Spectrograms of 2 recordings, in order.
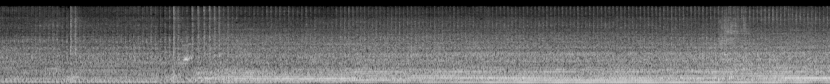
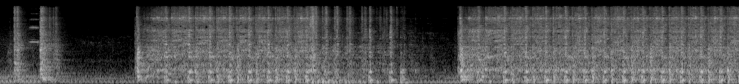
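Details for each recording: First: Craftsman LT1500 17.5 hp riding mower after carburetor cleaning and fuel tank flush, test run: engine catches with a few rough pulses, then holds a steady, even putter at constant speed, running normally. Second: Craftsman LT1500 17.5 hp riding mower just after carburetor cleaning and fuel tank flush: engine catches, runs rough and uneven, sags and nearly dies, then picks up. It acts fuel-starved, and the fuel shutoff was found turned off.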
